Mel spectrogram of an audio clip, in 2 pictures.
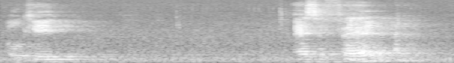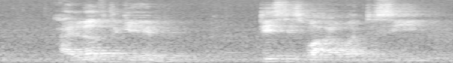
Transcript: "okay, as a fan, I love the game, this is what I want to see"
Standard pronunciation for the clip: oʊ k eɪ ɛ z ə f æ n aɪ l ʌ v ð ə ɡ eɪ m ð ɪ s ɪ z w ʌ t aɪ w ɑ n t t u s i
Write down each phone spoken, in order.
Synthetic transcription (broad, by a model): oʊ k eɪ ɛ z ə f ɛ n aɪ l ʌ v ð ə ɡ eɪ m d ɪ s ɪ s w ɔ t aɪ w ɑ n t t u s i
